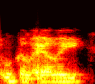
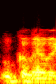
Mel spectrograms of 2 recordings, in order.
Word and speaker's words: ukulele: learns to play the ukulele and he points out that he calls it an ukulele because that's the pronunciation of the origin of instruments as opposed to the ukulele um he learns to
